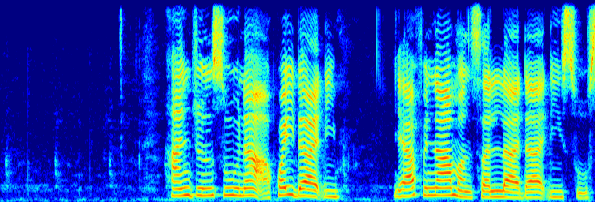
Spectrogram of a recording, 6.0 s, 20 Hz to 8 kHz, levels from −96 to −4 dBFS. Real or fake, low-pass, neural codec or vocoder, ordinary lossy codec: real; none; none; none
